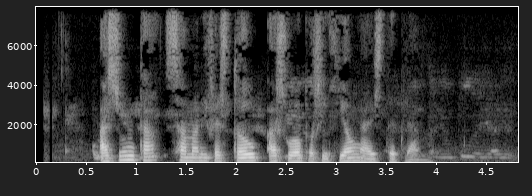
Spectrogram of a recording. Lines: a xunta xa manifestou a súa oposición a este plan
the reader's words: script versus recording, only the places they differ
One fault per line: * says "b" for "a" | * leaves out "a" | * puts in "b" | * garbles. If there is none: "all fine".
all fine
